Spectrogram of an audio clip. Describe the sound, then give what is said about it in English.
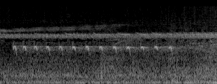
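A yellow-breasted chat sings in the morning, a rapid, evenly spaced run of about a dozen short, identical mid-high notes, over a steady high-pitched insect-like drone and low background rumble. “All those different notes, you know, tweet, toot, toot, toot, toot, toot, toot, yank, yank, that's all the same bird. That's the yellow-breasted chat, and that is one of my favorites of this time of the year.”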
